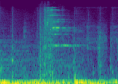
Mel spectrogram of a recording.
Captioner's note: ping!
